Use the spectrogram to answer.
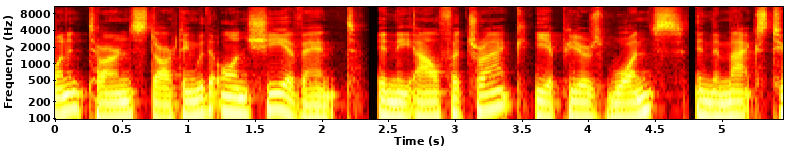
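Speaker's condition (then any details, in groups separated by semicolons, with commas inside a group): No condition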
